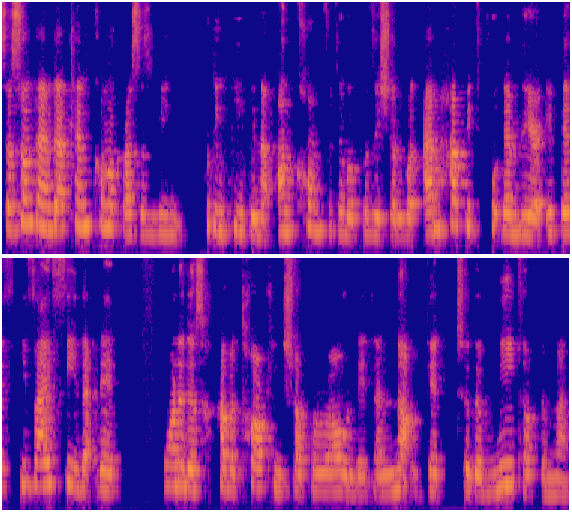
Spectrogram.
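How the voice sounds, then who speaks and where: Here is a woman with a Jamaican accent and a fairly high pitch. She moves at a fairly quick pace with ordinary pitch variation. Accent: Jamaican, described as melodic. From Jamaica, Westmoreland. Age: 40s. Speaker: nurse and motivational speaker. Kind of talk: interview conversation. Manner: direct.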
